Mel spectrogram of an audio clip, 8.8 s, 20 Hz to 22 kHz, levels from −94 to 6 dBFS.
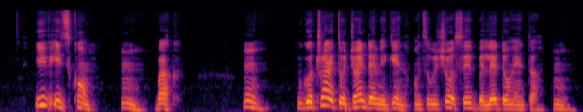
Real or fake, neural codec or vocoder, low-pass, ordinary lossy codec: real; none; 14.4 kHz; none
